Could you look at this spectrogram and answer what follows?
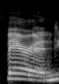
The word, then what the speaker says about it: Farrand: Farrand, yes.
